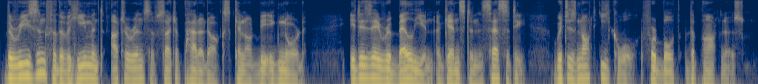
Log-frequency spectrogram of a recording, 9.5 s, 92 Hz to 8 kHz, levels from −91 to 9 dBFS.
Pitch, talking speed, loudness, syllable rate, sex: 95 Hz, 175 wpm, -19 LUFS, 5.9 syllables/s, male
